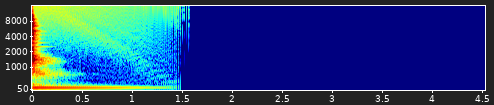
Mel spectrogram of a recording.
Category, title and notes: Music > Solo percussion
Med-low Tom - Oneshot 38 12 inch Sonor Force 3007 Maple Rack
drum, drumkit, drums, loop, med-tom, percussion, toms, wood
